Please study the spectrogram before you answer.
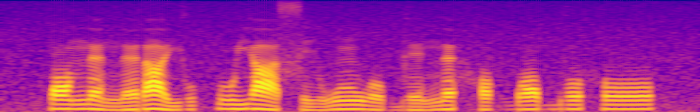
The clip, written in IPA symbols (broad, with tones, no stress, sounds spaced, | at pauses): k͡p ɔ˦ n ɛ˦˨ n ɛ˨˦ ɾ a˦˨ j u˨˦ k͡p u˦ j a˦˨ s i˨ w ũ˧ w o˨ b e˨ n ɛ˧ h ɔ˧ ɡ͡b ɔ˦ b o˦ h o˦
